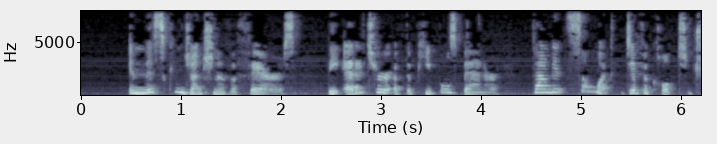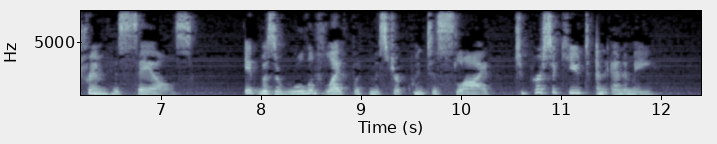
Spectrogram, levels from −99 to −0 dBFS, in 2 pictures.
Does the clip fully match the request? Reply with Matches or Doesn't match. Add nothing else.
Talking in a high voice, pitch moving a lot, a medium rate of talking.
Matches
